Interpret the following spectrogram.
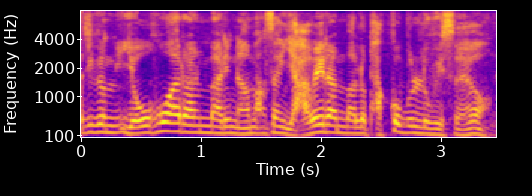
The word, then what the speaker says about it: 야훼: 제가 지금 여호와라는 말이 나오면 항상 야훼라는 말로 바꿔 부르고 있어요. 네. 그렇죠? 여러분 시청자분들도 좀 궁금해하실 분도 있을 것 같은데 여호와라는 말보다는 야훼라는 말이 원어에 더 가까운 발음이에요.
